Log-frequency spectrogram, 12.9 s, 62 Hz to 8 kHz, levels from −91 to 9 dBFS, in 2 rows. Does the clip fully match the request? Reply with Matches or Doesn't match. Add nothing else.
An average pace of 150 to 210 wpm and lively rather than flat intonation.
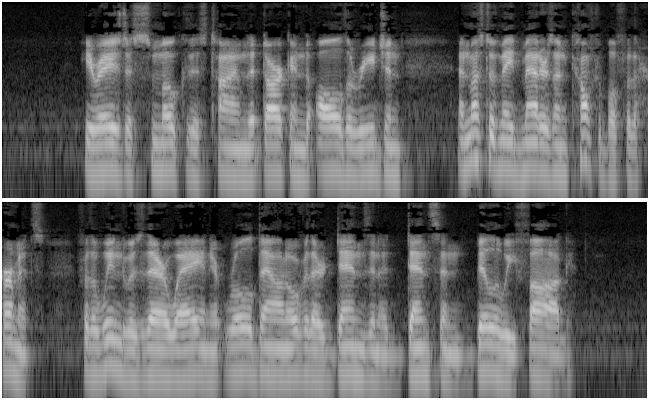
Doesn't match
